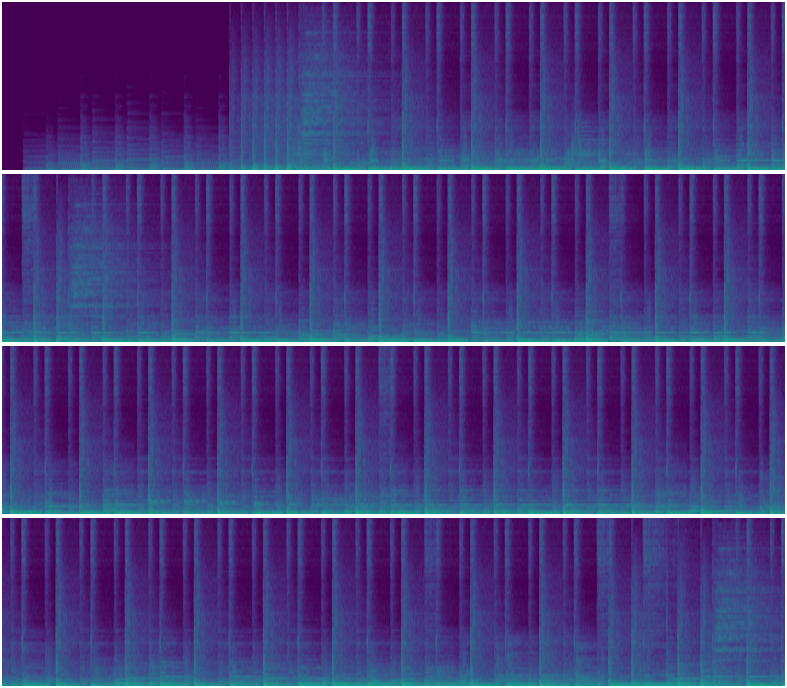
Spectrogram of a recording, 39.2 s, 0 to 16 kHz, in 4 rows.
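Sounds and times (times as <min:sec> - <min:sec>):
hits: 0:02.8 - 0:39.1.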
